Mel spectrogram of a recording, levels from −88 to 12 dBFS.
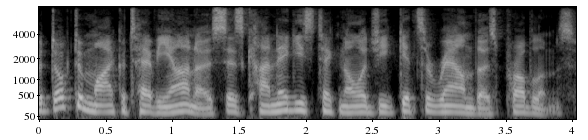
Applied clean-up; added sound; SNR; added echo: neural mask model Resemble Enhance denoiser.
